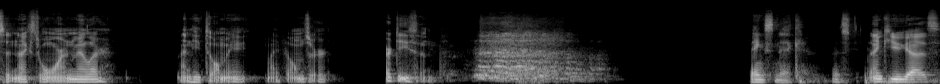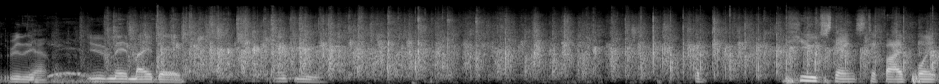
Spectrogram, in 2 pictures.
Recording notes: Live From 5Point. Our long held dream of creating a live performance of The Dirtbag Diaries came true this spring at the 5Point Film Festival.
